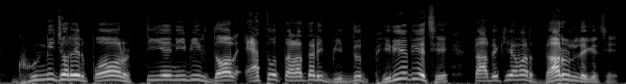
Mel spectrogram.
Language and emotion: Bengali, happy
